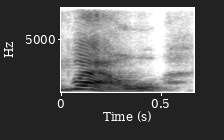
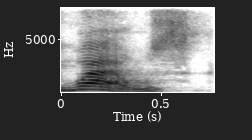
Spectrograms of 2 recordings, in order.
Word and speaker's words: Wale: I remember Sidney Well because my dad, he used to call him Sidney Wells, but he didn't come from Wales. He said his name wrong.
